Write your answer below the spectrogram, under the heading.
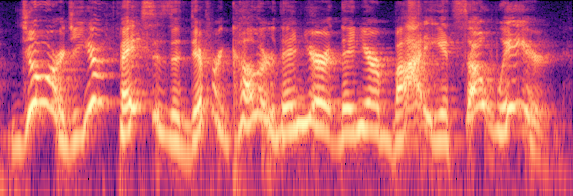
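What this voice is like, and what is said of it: Mocking old grandma-like voice. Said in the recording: “Who says it like that? ... You make me sound like a grandma.”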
